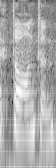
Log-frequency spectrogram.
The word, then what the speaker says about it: Taunton: É Taunton.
